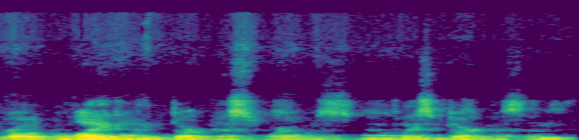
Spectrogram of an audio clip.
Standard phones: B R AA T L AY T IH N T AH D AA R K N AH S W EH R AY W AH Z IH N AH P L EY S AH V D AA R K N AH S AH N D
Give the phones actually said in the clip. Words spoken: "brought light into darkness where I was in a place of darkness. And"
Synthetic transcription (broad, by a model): B R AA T L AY IH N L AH D AA R K N AH S W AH R AY W AH Z IH N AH P L EY S AH V D AA R K N AH S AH N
